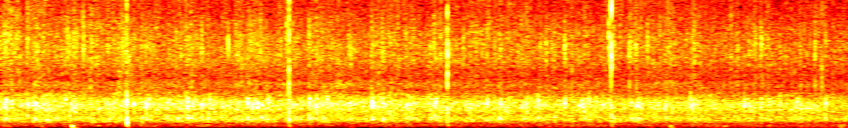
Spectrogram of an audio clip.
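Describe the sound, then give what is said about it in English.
An audience applauds to welcome a guest with continuous, even clapping that holds a steady, full level throughout, with a few sharper individual claps standing out. “Summit family, would you put your hands together and welcome Jonathan Almonte.”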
